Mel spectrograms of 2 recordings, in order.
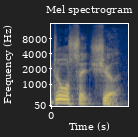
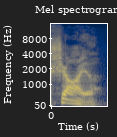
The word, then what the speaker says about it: Dorsetshire: Dorsetshire. Not Shire. Mm-hmm. It's a Shire horse. Okay. But that's not how we say our counties.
